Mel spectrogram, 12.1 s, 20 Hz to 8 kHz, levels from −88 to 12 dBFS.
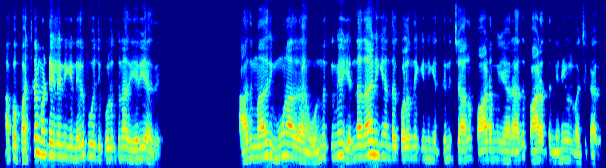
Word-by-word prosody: அப்போ 155 +4 +1
பச்ச 120 +1 +1 0.2
மட்டைல 180 -3 +2
நீங்க 150 -1 -3
நெருப்ப 175 +4 -2
வச்சு 150 -3 -4
கொளுத்துனா 145 +1 -3
அது 135 - -2
எரியாது. 140 - -1 1.8
அது 150 - 0
மாதிரி 160 +4 +3
மூனாவது 165 0 +4
ரகம், 115 -5 0
ஒண்ணுக்கும்மே 155 +7 -5 0.2
என்னதா 155 +6 +5
நீங்க 170 -2 -2
அந்த 150 -1 -2
கொழந்தைக்கு 145 0 -2
நீங்க 130 -1 -11
திணிச்சாலும் 130 +1 -2
பாடமே 125 +1 +1 0.2
ஏறாது, 115 +6 0 0.2
பாடத்த 120 -1 +1
நினைவில் 125 0 -7
வச்சுக்காது. 95 - -6
145 Hz, 125 wpm, -24 LUFS, 125-155 Hz, 1.8 s, என்னதா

